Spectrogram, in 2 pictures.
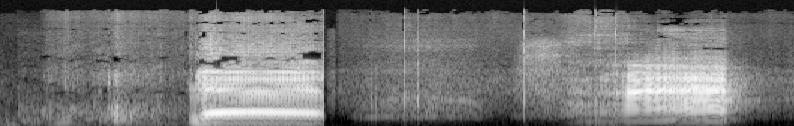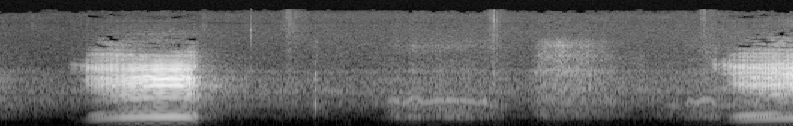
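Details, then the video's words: Village cow on a countryside dairy farm giving a series of loud moos, each about a second long, some steady and some sliding upward in pitch, with quieter low lows between them. "Real cow moo mooing sound"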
